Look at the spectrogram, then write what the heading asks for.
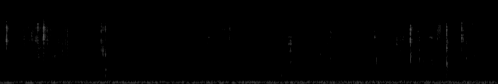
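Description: Faint chewing of a bite of coconut-cashew energy bar: soft, irregular mouth clicks.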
